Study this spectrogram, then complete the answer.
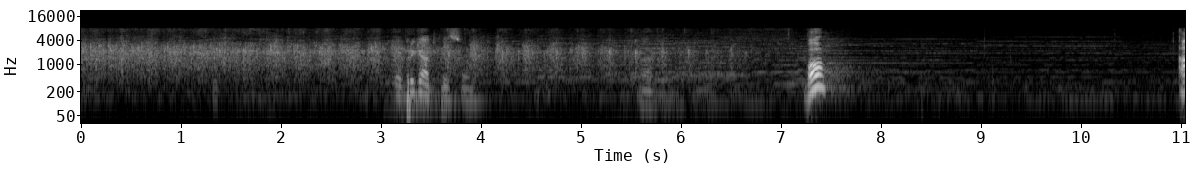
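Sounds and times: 
audience applause at a Bible talk: 0:00.0 - 0:08.1
speech: 0:03.1 - 0:04.1, 0:05.6 - 0:06.0, 0:07.2 - 0:07.6.

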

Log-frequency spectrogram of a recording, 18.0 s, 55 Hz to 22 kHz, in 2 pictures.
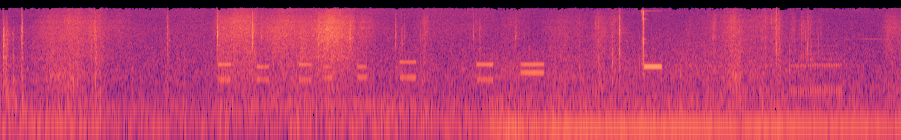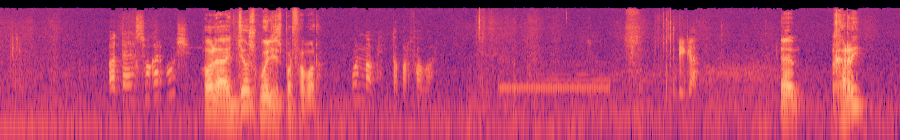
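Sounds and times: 
touch-tone dialing on a limousine's car phone: 0:02.2 - 0:05.5, 0:06.5 - 0:06.7, 0:07.9 - 0:08.8
speech: 0:10.2 - 0:12.3, 0:16.8 - 0:17.7.

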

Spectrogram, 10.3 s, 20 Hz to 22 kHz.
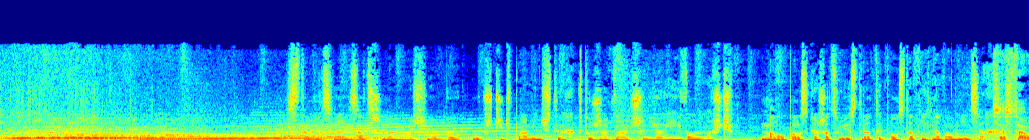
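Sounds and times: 
civil defense sirens wailing: 0:00.0 - 0:05.5
speech: 0:03.0 - 0:10.2.

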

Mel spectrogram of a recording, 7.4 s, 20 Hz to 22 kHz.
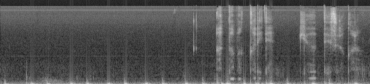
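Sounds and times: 
steady heartbeat for a sleep-aid recording: 0:00.0 - 0:07.4
speech: 0:04.6 - 0:04.9.

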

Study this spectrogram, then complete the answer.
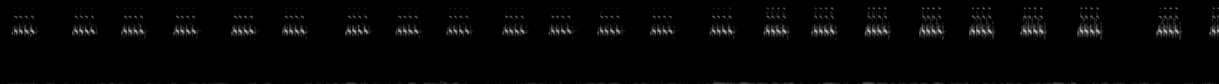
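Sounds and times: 
house cricket chirping in Buoux, Vaucluse: 0:00.1 - 0:11.0, 0:11.6 - 0:12.1.

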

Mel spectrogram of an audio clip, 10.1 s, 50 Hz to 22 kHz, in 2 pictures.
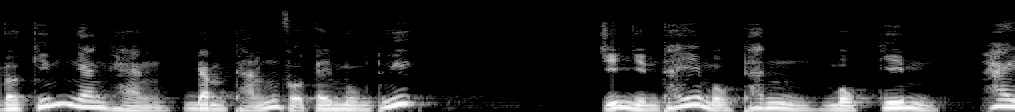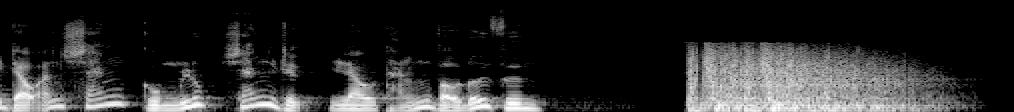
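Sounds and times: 
speech: 0:00.0 - 0:02.2, 0:03.0 - 0:07.9
explosion sound effect: 0:08.5 - 0:10.0.

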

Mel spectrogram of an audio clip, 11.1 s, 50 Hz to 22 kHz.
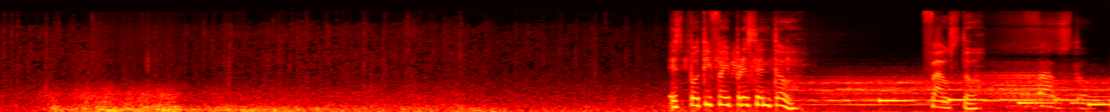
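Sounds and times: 
steady rain: 0:00.0 - 0:08.2
distant thunder rolling: 0:00.4 - 0:06.7
speech: 0:06.7 - 0:08.1, 0:09.3 - 0:11.0.

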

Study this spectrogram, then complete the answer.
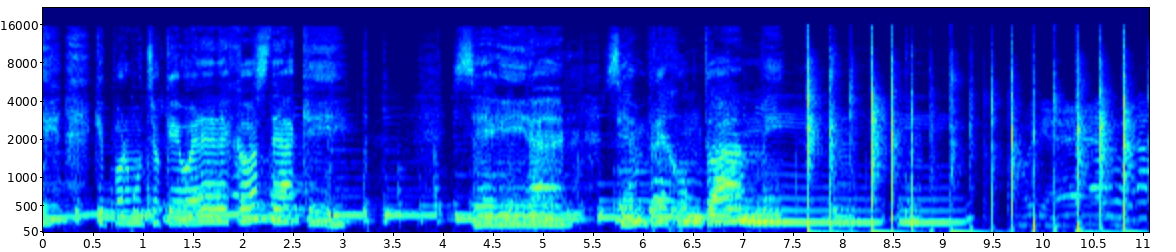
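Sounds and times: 
speech: 0:00.7 - 0:03.2, 0:04.3 - 0:07.5
group of older women clapping in a radio studio: 0:07.6 - 0:11.0.

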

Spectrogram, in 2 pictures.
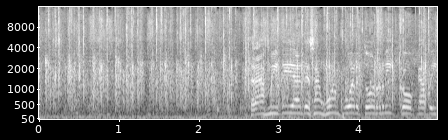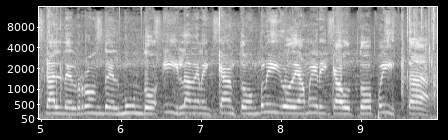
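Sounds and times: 
crowd applause and clapping: 0:00.0 - 0:05.4
speech: 0:02.6 - 0:09.9.

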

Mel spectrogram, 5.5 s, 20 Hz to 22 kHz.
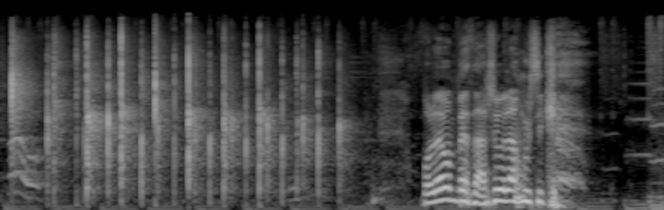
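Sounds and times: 
applause: 0:00.0 - 0:03.1
speech: 0:03.5 - 0:04.9.

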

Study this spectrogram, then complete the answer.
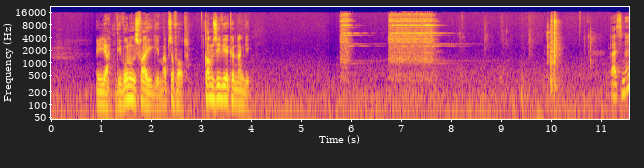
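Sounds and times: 
faint room noise: 0:00.0 - 0:11.5
speech: 0:00.9 - 0:04.1, 0:11.2 - 0:11.5
metallic telephone bell ringing late at night: 0:05.8 - 0:08.8.

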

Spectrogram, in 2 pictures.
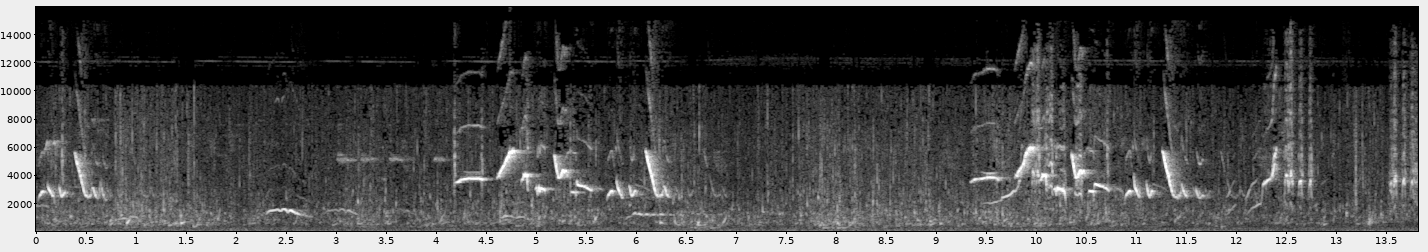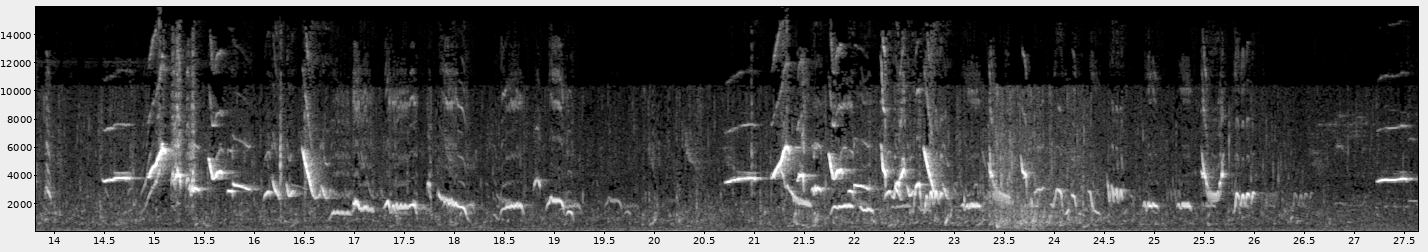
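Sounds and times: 
bird chirping and twittering: 0:00.0 - 0:00.8, 0:02.3 - 0:06.4, 0:09.4 - 0:12.8, 0:13.5 - 0:19.8, 0:20.7 - 0:26.6, 0:27.2 - 0:27.6.

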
